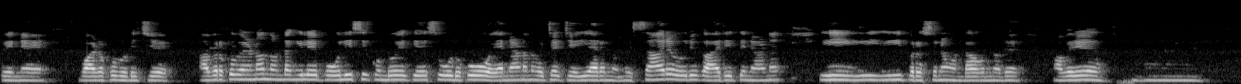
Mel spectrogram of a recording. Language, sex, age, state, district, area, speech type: Malayalam, female, 45-60, Kerala, Pathanamthitta, rural, spontaneous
